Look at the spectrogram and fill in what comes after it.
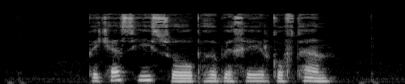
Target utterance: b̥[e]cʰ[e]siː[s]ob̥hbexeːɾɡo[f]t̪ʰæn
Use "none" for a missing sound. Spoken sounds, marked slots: e, æ, s, f

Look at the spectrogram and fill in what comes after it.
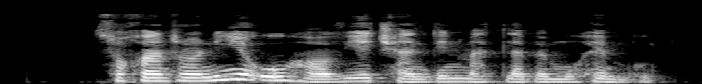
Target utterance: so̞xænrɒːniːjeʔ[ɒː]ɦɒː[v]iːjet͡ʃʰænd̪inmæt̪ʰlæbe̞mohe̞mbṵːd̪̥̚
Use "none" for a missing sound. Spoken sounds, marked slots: uː, v

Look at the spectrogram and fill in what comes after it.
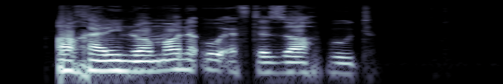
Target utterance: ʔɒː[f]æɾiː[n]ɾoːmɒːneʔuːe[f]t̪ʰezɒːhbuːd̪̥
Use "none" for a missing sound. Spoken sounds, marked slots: x, n, f

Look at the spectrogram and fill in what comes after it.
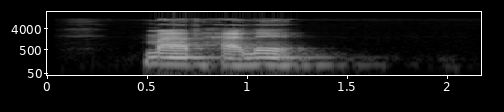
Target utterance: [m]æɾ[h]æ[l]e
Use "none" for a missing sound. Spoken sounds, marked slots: m, h, l

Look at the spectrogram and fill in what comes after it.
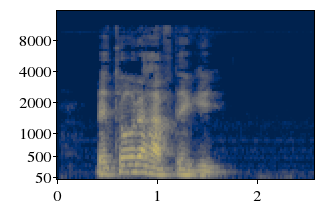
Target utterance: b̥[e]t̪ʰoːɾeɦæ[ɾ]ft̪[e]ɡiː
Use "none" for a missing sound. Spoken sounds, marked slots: e, none, e

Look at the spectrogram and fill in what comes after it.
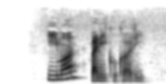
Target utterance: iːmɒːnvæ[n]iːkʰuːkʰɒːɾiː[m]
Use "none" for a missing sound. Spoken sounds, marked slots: n, none

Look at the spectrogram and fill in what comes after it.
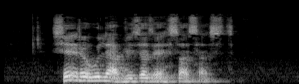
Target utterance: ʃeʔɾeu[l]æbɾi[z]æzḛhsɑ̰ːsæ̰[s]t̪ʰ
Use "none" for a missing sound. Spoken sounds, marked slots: l, z, s

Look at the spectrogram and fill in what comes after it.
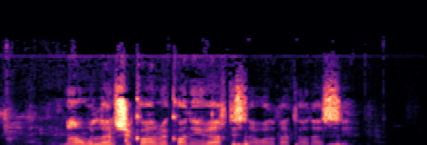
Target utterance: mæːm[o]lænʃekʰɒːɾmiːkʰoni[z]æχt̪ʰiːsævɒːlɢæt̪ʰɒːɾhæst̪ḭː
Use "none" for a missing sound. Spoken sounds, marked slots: u, v

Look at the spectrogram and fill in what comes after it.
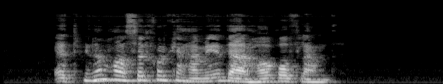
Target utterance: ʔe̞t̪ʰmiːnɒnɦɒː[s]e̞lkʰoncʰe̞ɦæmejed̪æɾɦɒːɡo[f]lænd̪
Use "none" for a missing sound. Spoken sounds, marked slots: s, f

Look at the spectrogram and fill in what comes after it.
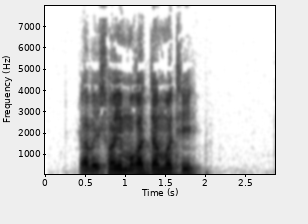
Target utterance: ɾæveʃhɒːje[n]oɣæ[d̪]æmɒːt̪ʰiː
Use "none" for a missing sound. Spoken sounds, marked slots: m, d̪ː

